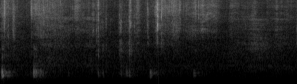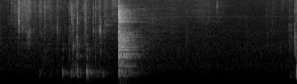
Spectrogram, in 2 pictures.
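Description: Vanilla and cinnamon are stirred into a brown butter cream cheese frosting for cinnamon rolls. A utensil makes soft, quiet scrapes and taps against a bowl, with one sharper clack partway through.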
